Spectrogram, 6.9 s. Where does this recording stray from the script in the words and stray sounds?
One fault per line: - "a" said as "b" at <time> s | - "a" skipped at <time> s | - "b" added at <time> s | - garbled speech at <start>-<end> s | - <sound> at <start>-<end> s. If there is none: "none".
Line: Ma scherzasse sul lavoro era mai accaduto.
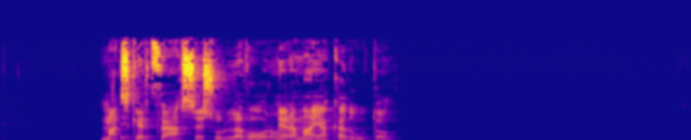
none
